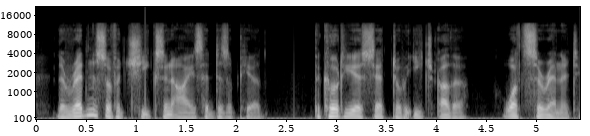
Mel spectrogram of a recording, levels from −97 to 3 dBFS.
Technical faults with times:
1.10 repeated buffer
2.57-2.59 repeated buffer

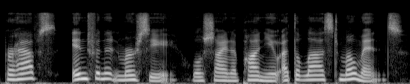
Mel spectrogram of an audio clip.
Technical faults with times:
none

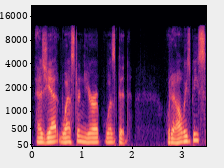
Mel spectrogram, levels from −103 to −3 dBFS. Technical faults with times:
1.65-1.67 skip ahead
2.60-3.11 jitter buffer speed-up

